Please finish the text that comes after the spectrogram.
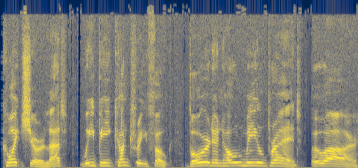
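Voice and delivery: put-on country-folk burr; feeble yokel accent. Wizard assures the lad they are country folk, yokel accent. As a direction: insist in a fake rustic farmer accent. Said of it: "You have absolutely feeble accents".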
